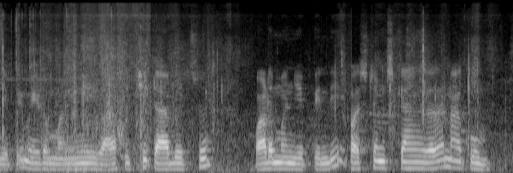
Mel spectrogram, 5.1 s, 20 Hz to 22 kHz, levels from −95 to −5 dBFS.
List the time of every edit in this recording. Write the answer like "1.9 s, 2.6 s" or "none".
3.5 s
